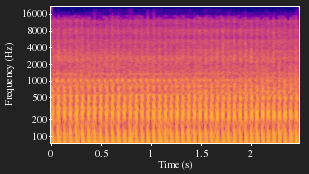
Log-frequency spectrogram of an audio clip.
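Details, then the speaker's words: Kawasaki KLR650 idling after the Eagle Mike doohickey (balancer chain tensioner) replacement and carb rebuild: even, smooth single-cylinder thump with no chain slap or clatter. Chain thrash noticeably reduced, much quieter even when started cold. "huge difference in the quietness of the motor now it's so much quieter now after the eagle mic doohickey change uh it took a lot of that just that chain thrash away that engine's just really quiet now"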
